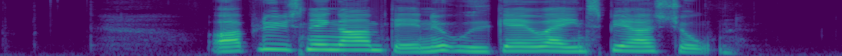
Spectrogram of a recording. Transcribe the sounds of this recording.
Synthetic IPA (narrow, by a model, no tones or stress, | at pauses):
ʔɒ̽b̥ly̰ːsne̝ŋɐɒ̽md̥enəuð̞ˠɡ̥ɛːʊəæɐe̝nsb̥iʁɑɕo̝̰ːn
